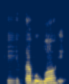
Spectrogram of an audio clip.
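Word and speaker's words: كتاب الله: jadi gimana bacanya? Kitabullahi.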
